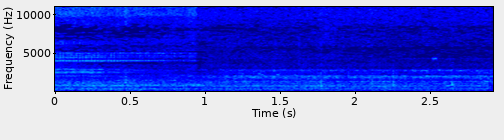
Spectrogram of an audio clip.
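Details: Steady roar of flowing water fills the recording; no animal voices stand out.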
